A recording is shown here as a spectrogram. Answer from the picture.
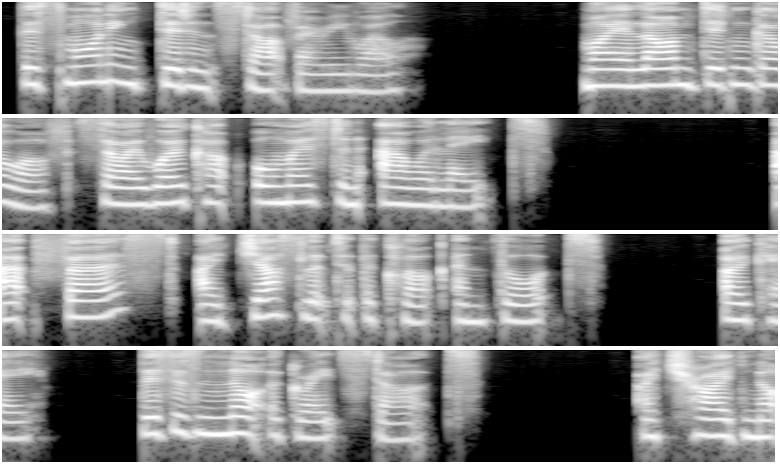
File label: british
